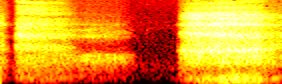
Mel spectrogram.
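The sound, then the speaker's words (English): A crowd at a conference takes one big deep breath together: a steady airy inhale, a brief silence, then a fuller, louder exhale. “let's just like take a second and be like, big deep breath, everyone.”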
